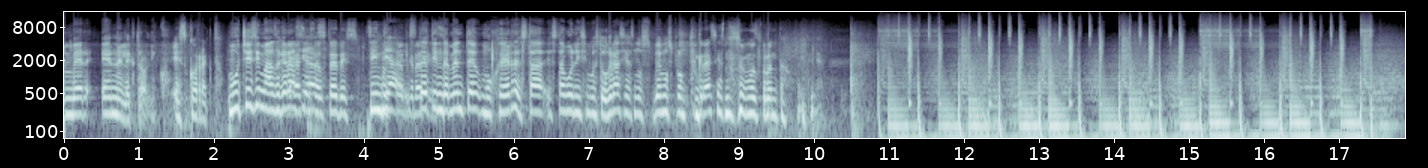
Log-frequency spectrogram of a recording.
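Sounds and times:
speech: 0.0s - 10.2s
short upbeat segment jingle with punchy rhythmic hits and bass line: 10.9s - 17.8s.

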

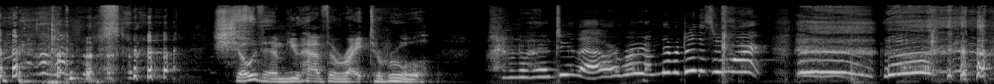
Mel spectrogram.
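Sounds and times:
speech: 0.0s - 1.3s, 2.4s - 9.9s
laughter: 0.0s - 2.0s, 9.1s - 9.9s
heavy panicked breathing with wheezing inhales and gasps: 7.7s - 9.9s.

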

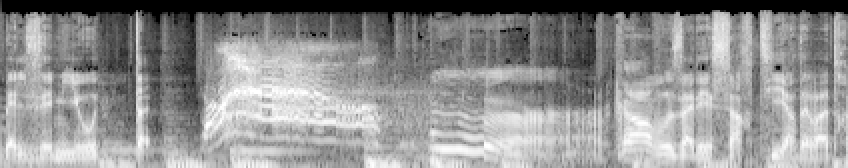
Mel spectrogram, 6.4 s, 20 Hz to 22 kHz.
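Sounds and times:
speech: 0.0s - 2.1s, 3.2s - 6.3s
black cat meowing loudly: 1.5s - 3.0s.

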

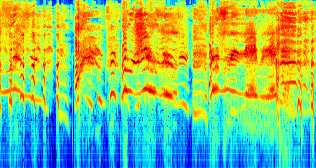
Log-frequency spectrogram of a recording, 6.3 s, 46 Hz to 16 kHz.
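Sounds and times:
laughter: 0.0s - 1.9s, 5.4s - 6.3s
person imitating a dog howling and screeching: 2.4s - 5.9s.

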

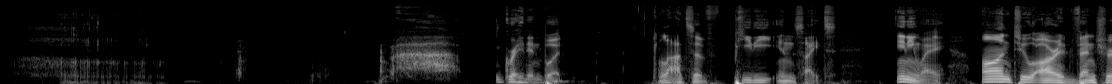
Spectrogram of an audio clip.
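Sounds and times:
slurping sip of whiskey: 0.2s - 4.8s
breathy exhale: 3.8s - 4.6s
speech: 5.0s - 5.7s, 6.6s - 8.4s, 9.0s - 11.1s.

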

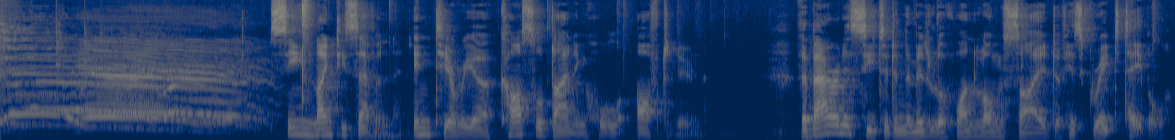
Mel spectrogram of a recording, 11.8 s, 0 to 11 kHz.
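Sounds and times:
group of tenants giving a loud sustained cheer: 0.0s - 2.8s
speech: 2.7s - 7.1s, 8.0s - 11.7s.

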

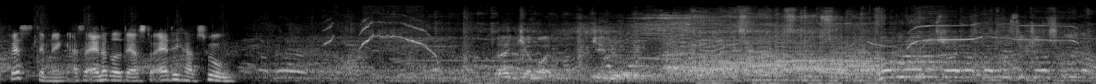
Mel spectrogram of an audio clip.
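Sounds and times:
large dense crowd shouting political chants at a rally: 0.0s - 10.9s
speech: 0.1s - 2.8s, 5.0s - 8.5s
constant roar of crowd chatter: 2.6s - 9.2s
people whooping: 3.2s - 4.5s, 6.4s - 10.9s.

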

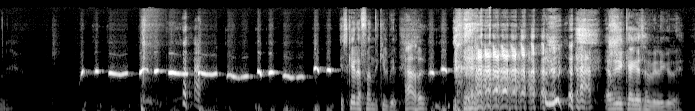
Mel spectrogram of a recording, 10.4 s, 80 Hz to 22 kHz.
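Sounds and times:
person whistling a short melody: 1.2s - 5.1s, 6.4s - 6.9s
speech: 5.2s - 10.3s
laughter: 6.8s - 9.2s.

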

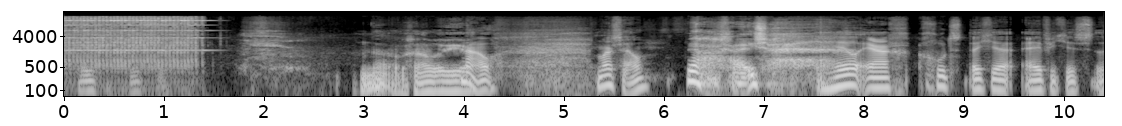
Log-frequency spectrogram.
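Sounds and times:
loud shrill alarm clock bell ringing: 0.0s - 1.7s
speech: 0.1s - 1.0s, 3.0s - 4.5s, 5.3s - 10.3s.

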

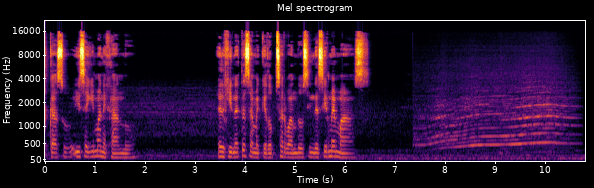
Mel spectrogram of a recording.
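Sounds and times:
speech: 0.1s - 2.0s, 3.4s - 6.6s
motorcycle engine revving on a quiet road: 7.3s - 10.8s.

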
